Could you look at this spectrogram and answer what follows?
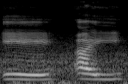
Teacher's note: ए, ऐ इनका उच्चारण स्थान कंठ एवं तालु दोनों होते हैं। यानी ये कंठ और तालु, तालु होता है अपने मुंह का ऊपर का भाग, इन दोनों के बिना हम ए और ऐ का उच्चारण नहीं कर सकते, इसलिए इनका उच्चारण स्थान क्या कहलाता है? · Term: कंठ तालव्य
